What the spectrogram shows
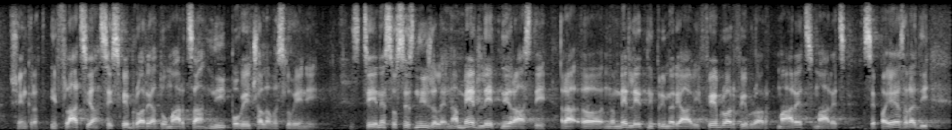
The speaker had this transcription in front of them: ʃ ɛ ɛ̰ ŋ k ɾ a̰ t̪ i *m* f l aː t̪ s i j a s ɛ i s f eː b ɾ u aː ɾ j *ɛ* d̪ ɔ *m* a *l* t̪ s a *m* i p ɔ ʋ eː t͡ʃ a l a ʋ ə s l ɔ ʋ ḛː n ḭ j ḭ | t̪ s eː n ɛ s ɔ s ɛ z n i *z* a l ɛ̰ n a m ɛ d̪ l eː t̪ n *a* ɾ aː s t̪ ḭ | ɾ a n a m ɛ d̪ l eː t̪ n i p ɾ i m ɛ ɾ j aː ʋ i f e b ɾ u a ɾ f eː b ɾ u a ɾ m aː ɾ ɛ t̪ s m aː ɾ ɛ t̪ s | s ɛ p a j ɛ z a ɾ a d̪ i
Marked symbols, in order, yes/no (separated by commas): no, no, yes, no, no, no, no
